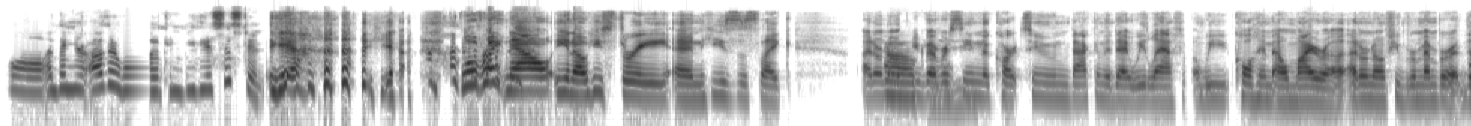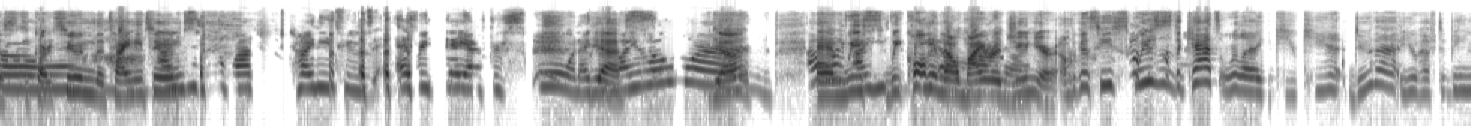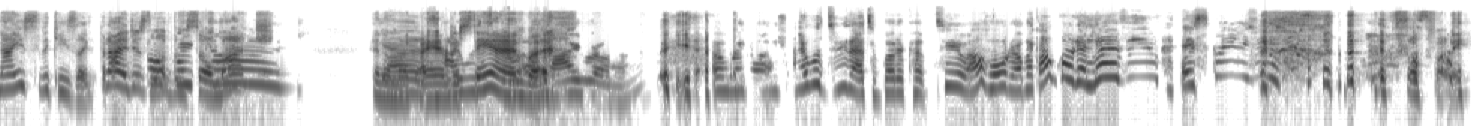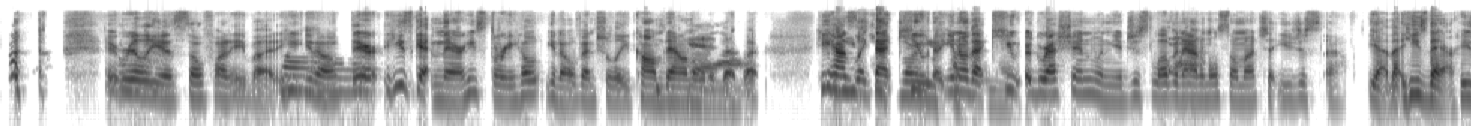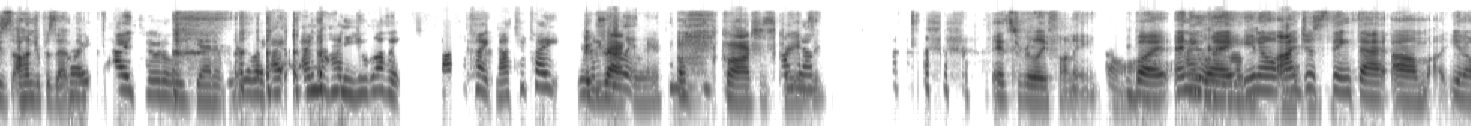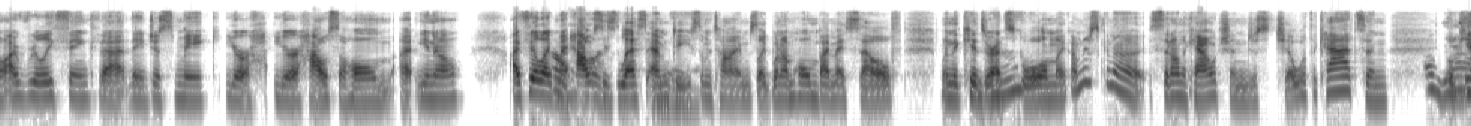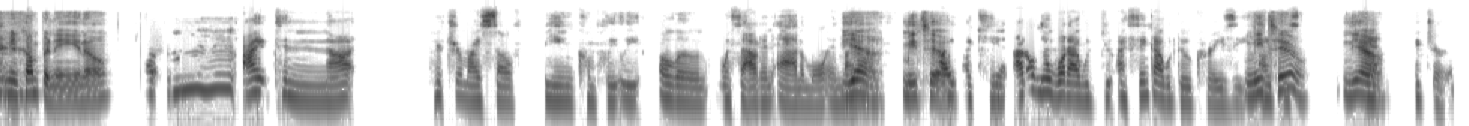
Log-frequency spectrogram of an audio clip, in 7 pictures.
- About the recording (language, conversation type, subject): English, unstructured, How do pets change the way people feel day to day?
- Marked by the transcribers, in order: distorted speech; other background noise; laughing while speaking: "Yeah, yeah"; background speech; laugh; gasp; laugh; laugh; laughing while speaking: "but Yeah"; put-on voice: "I'm going to love you and squeeze you"; tapping; laugh; laughing while speaking: "It's so funny"; laugh; drawn out: "Oh"; unintelligible speech; laugh; laugh; static; unintelligible speech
